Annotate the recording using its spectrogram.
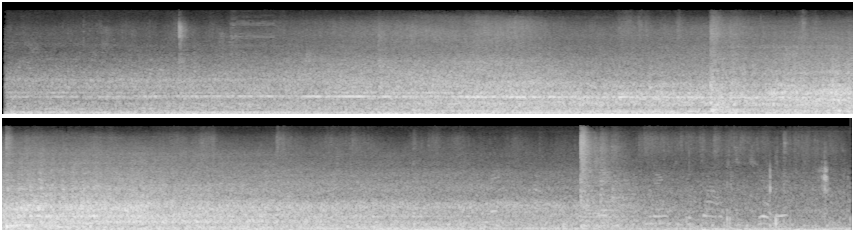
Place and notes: Next to tramline, Zoetermeer
Tram approaching, on soundwalk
